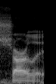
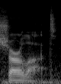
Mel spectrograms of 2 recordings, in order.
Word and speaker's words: Charlotte: It's actually not pronounced Charlotte. It's pronounced Charlotte. That is the actual correct pronunciation.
